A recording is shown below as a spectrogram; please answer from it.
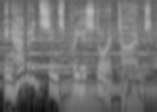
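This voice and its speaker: Animated male narrator over loud music. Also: medium pitch, a little slow. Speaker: documentary narrator. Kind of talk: scripted narration.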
